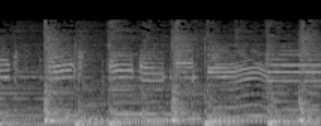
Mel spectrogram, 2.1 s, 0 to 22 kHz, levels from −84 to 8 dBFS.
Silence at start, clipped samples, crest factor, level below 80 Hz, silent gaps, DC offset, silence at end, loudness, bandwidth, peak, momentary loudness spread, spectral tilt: 0 s; under 0.1%; 14 dB; -34 dBFS; none; under 0.1%; 0 s; -25 LUFS; 11.5 kHz; -10 dBFS; 1 LU; -5 dB/octave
